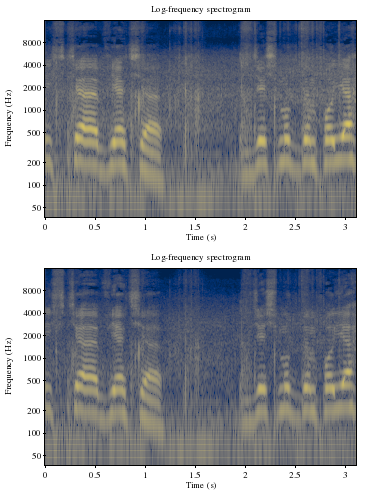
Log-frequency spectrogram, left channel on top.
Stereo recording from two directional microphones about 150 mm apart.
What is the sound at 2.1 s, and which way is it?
Speech, 5° right (ahead or behind).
